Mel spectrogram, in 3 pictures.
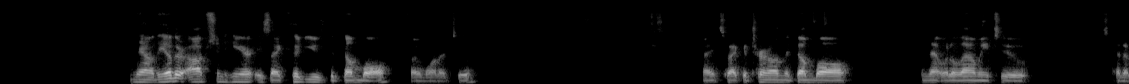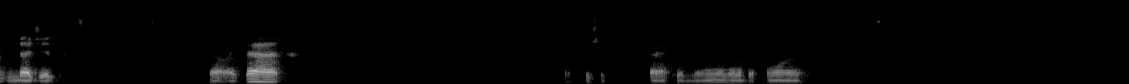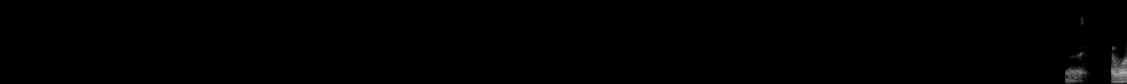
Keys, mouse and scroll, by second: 6.3 click, 8.7 click, 12.3 click, 15.9 right click, 18.9 F15, 20.3 click, 23.9-25.3 drag, 29.1-32.4 drag, 33.6 click.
